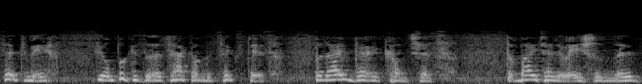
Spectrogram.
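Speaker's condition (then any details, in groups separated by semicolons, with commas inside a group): Motor neuron disease; progressive, eventually fatal, wheelchair-bound, completely immobile, body capacities steadily shrinking; speaks through air breathing contraption, voice only remaining usable function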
